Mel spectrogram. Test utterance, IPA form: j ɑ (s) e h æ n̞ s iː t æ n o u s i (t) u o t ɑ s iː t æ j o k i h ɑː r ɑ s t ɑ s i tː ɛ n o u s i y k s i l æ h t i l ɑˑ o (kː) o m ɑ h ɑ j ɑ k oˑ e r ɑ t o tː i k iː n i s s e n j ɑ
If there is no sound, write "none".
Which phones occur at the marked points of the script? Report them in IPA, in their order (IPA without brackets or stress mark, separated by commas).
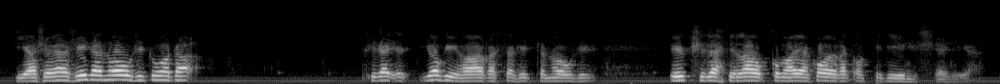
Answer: s, t, kː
